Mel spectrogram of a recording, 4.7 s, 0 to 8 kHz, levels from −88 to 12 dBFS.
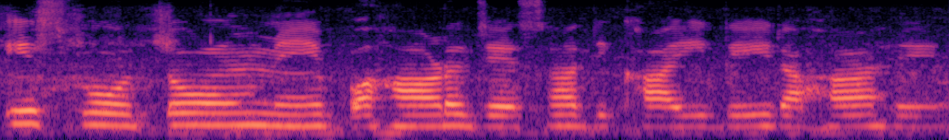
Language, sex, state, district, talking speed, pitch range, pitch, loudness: Hindi, female, Uttar Pradesh, Lucknow, 115 wpm, 195-215 Hz, 205 Hz, -15 LUFS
